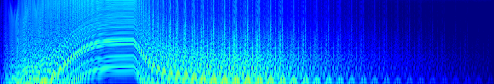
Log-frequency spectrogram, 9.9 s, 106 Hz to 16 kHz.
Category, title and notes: Sound effects > Experimental
Analog Bass, Sweeps, and FX-062
alien, analog, analogue, bass, basses, bassy, complex, dark, effect, electro, electronic, fx, korg, machine, mechanical, oneshot, pad, retro, robot, robotic, sample, sci-fi, scifi, sfx, snythesizer, sweep, synth, trippy, vintage, weird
